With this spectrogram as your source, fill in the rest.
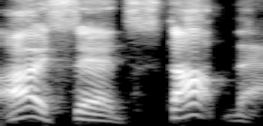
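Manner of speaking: mean, nasty voice, slow and deliberate. Speaker retells what the show's voice told them to stop: imitating mean Big Brother voice. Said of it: "they had like the mean Big Brother voice that said".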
